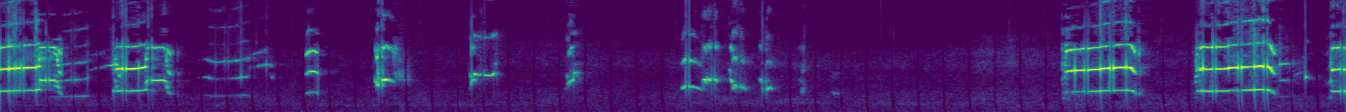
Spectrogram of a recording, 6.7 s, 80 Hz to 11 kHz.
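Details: At a southwest Florida eagle nest on 12 March 2024, adult eagles give high, thin, squealing chatter in quick broken bursts, then two loud, piercing squeals, calling as an immature intruder eagle circles the nest tree. Faint low rumble.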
